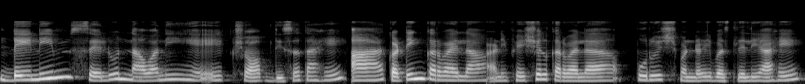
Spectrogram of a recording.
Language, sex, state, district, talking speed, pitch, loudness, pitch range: Marathi, female, Maharashtra, Pune, 120 wpm, 195 Hz, -18 LUFS, 175-225 Hz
